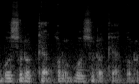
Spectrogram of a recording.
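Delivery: very soft, half-voiced imitation of others; murmured quote. Speaker quoting the cow-protection talk going round, murmured. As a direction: quote it under your breath, almost whispering.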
